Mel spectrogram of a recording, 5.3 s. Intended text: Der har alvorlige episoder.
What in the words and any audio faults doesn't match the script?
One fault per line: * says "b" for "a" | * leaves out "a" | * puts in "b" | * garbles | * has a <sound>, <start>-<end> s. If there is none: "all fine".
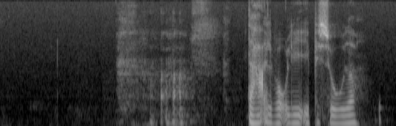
* has a laugh, 1.5-3.1 s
